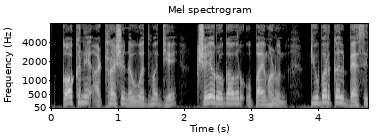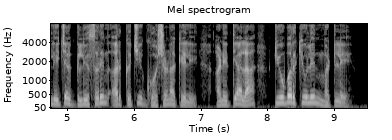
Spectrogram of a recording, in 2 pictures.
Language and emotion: Marathi, neutral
